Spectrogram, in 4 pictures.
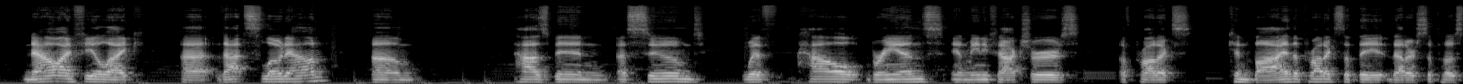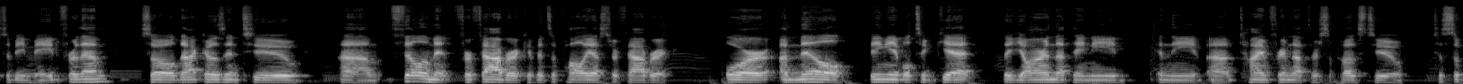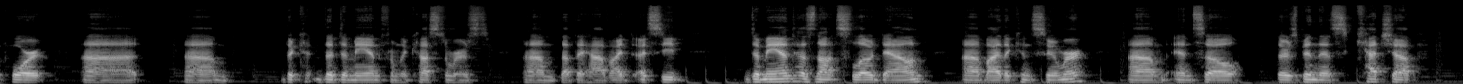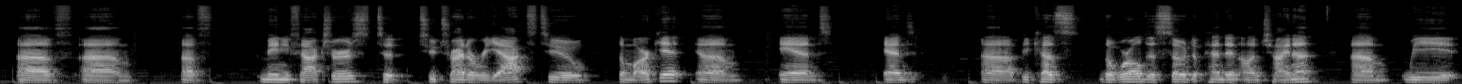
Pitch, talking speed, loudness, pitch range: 110 Hz, 130 wpm, -23 LUFS, 100-115 Hz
